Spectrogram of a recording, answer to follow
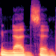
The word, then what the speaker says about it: Knudsen: I think it's just Knudsen, but it's spelled with a K.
